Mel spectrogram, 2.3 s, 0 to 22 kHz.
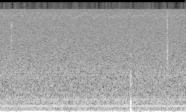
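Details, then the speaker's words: AMD Ryzen 5 5600X at 100% load on stock cooler (aluminium block, cheap fan): constant low hum with faint airy hiss, no pitch change; fan running flat out, loud droning cooler fan hum. "with default cooler which is just an aluminum block and a really cheap fan i don't recommend it it's pretty annoying sounds like humming"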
